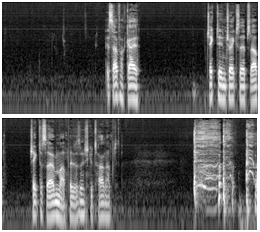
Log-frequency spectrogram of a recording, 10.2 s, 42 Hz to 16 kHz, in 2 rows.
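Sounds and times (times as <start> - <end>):
speech: 2.1 - 2.8, 4.1 - 7.6
harsh raspy coughs: 9.0 - 10.2.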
